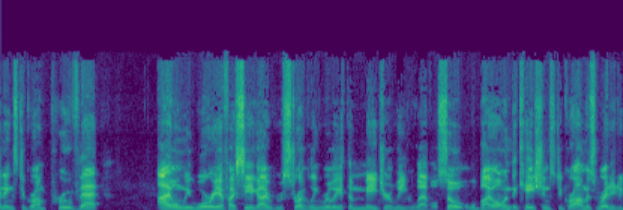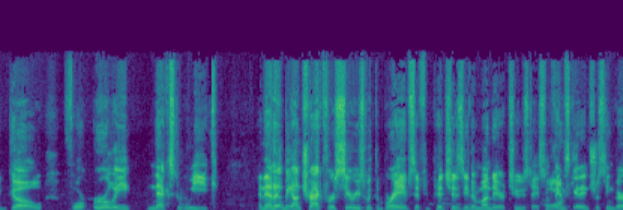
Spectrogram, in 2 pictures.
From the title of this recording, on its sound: LIVE From Saratoga Race Course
